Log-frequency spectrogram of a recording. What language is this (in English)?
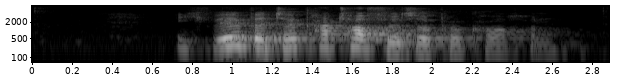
German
